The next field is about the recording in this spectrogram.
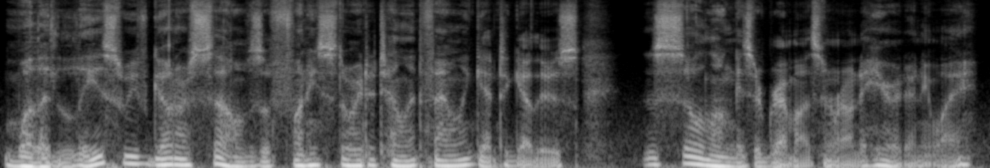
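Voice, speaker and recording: A man's voice: lowish voice, brisk, gravelly, dark tone, husky, full character voice. A man playing an affectionate, theatrical retired supervillain turned doting house husband, teasing and mock-grandiose in an intimate audio roleplay. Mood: playful, competitive.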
